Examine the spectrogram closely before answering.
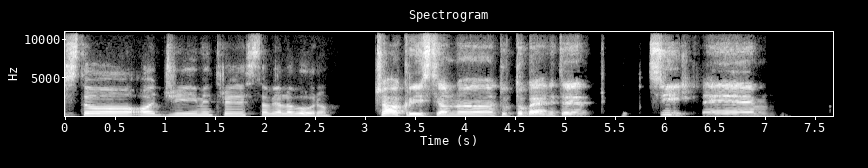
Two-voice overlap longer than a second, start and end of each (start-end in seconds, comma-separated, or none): none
